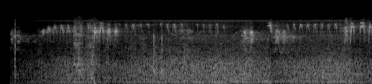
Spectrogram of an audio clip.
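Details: Young American robin siblings chirping and pestering each other: thin, very high chirps in short clusters around the first, third and fourth seconds, over a steady background hiss.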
